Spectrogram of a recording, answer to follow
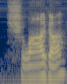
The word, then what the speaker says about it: Schlage: a conventional core sergeant schleg conventional core meaning it's not removable or interchangeable core now that's schlage that's schlage schlage as they say in german that's how that's pronounced i know on good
